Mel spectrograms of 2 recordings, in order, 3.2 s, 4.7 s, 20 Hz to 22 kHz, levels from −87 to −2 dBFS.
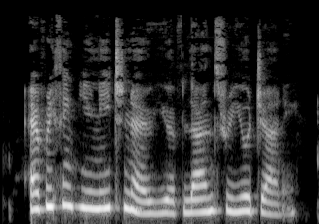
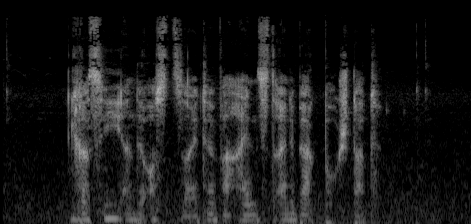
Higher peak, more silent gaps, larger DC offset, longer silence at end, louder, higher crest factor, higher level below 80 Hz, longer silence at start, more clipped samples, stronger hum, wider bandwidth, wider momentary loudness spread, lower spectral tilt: first, -2 dBFS vs -14 dBFS; neither; neither; second, 0.25 s vs 0.9 s; first, -17 LUFS vs -34 LUFS; second, 16 dB vs 24 dB; first, -62 dBFS vs -68 dBFS; second, 0.3 s vs 0.7 s; neither; neither; about the same, 16 kHz vs 16.5 kHz; about the same, 9 LU vs 11 LU; first, -4.5 dB/octave vs 0.5 dB/octave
